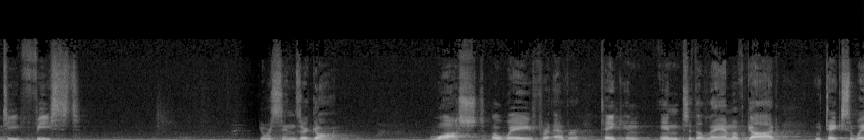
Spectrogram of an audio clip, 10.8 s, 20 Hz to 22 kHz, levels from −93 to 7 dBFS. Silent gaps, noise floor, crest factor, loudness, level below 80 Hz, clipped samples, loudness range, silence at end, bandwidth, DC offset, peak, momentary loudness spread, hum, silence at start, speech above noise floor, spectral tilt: none; -51 dBFS; 20 dB; -30 LUFS; -60 dBFS; under 0.1%; 10 LU; 0 s; 16 kHz; under 0.1%; -10 dBFS; 25 LU; 60 Hz at -55 dBFS; 0 s; 21 dB; -5 dB/octave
